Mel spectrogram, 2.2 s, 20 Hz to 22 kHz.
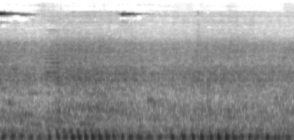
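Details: Honda Vario 110 carburettor scooter stumbles and dies on throttle (brebet), running with an uneven, lumpy, surging beat; suspected causes are fuel, ignition/electrical or compression (valve clearance), not confirmed.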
